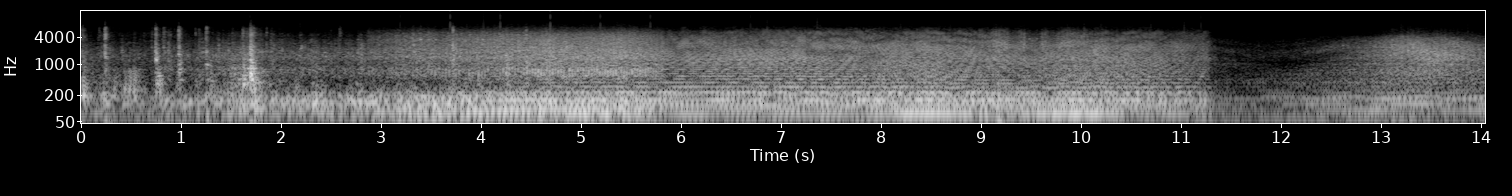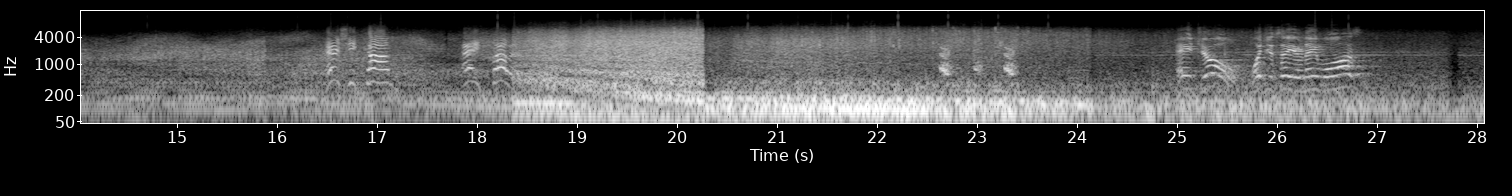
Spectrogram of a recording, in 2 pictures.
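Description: Propeller airliner's engines running at high power for takeoff, then the plane passing low overhead with its engine note falling steeply in pitch about three-quarters through. Brief shouted voices come in near the end.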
